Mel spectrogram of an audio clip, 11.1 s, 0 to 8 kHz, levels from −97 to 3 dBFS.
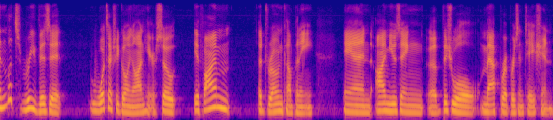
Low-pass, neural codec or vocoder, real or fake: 7.2 kHz; none; real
